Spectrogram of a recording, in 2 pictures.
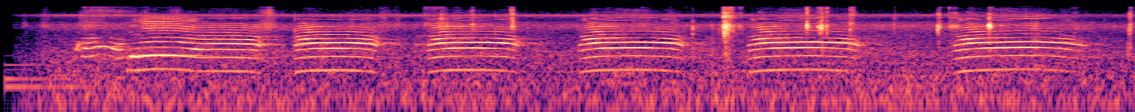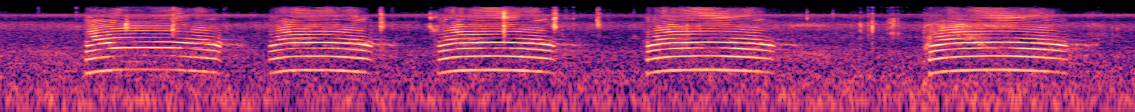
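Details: Wild peacock calling in a long series of loud, arched, wailing cries with rich harmonics. Each cry lasts about half a second and comes roughly once a second, in two bursts separated by a short pause, over a steady background hiss.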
